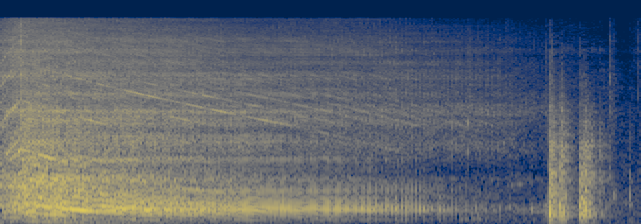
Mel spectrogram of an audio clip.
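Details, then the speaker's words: Electric blower/air blower motor being checked for a stuck or noisy fault; a loose armature connection or brush case issue is suspected. Whine falls away while coasting down, then a rough rattle near the stop that should not be there; abnormal rundown rattle. "අවසානට එනවනේ රරරන් ගාලා සද්දයක්. එහෙම සද්දයක් එන්න බෑ."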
